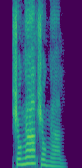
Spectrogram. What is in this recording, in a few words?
Korean Sound, ideophones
